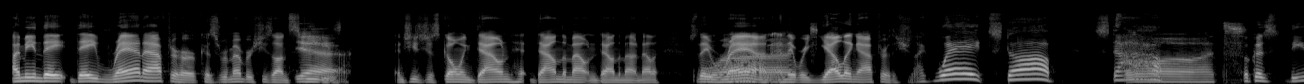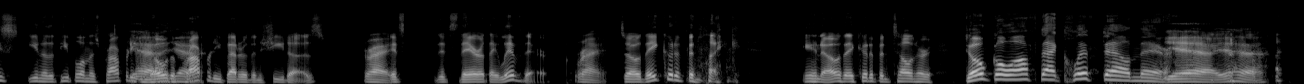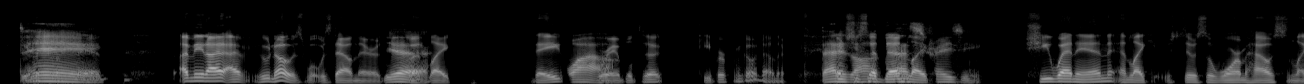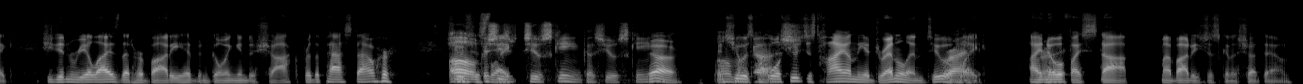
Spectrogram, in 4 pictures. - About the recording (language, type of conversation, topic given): English, unstructured, What factors matter most to you when choosing between a city trip and a countryside getaway?
- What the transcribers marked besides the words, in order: put-on voice: "Wait, stop, stop!"; tapping; laughing while speaking: "like"; put-on voice: "Don't go off that cliff down there"; chuckle; laughing while speaking: "like, you know what I'm saying?"; laughing while speaking: "hour"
